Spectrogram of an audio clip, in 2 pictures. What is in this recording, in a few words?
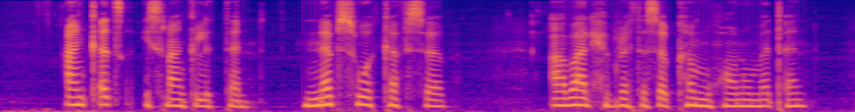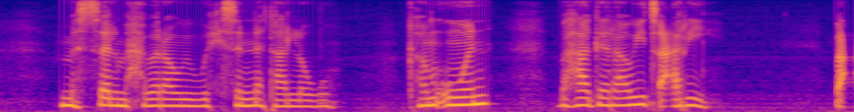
Tigrinya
